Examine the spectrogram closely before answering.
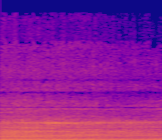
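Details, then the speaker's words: GMC Sonoma pickup petrol engine started after sitting unused, idling with a steady, even low hum, no smoke, tapping, rattling or misfire; a slight wah noise, possibly an idler pulley, is noted afterward. "This thing fired right, no smoke. Sounds really good. I don't hear no tapping. That baby's smooth. It ain't rattling around. It ain't misfiring."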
